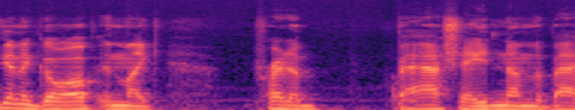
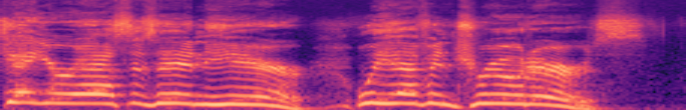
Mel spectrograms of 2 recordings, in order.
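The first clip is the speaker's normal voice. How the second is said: shrill, very high, loud, drawn-out yell; 6 dB louder than usual. Voicing a guard at the big doors who yells for help: guard yelling. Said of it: "goes to the big doors and yells".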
